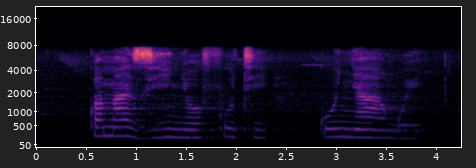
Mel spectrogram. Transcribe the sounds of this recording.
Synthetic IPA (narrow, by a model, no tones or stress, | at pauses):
k̬ʼwamaziɲɔfutʰi | k̬ʼuɲaːŋɡʱwɛ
